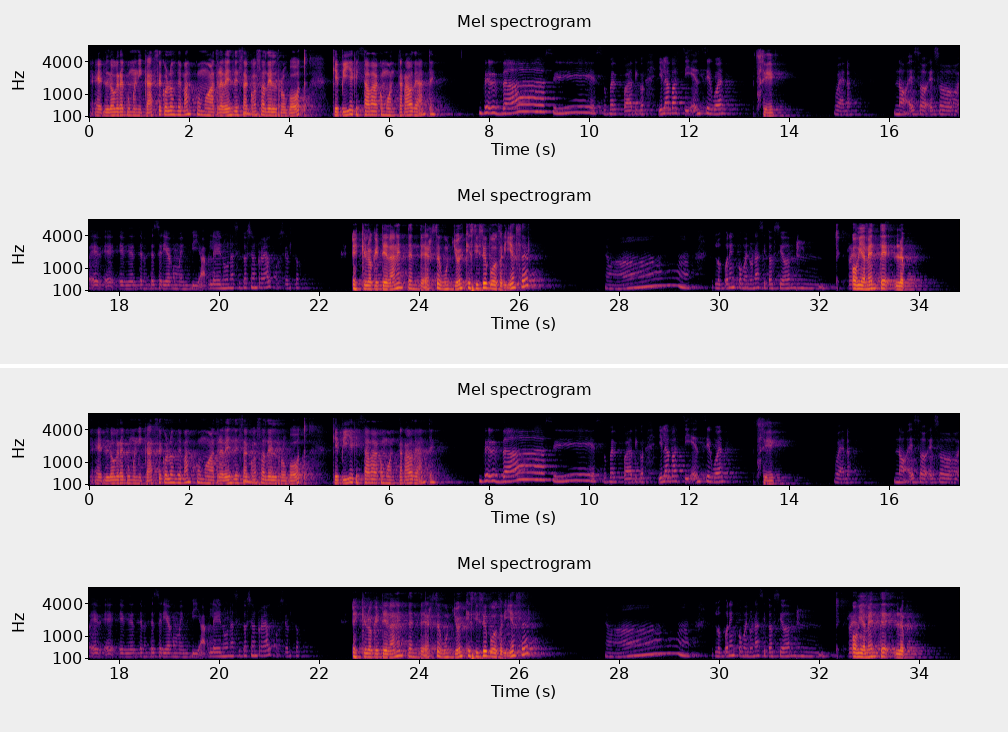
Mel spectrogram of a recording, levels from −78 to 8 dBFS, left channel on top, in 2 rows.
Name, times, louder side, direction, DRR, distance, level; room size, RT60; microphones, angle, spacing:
voice 1, 0.0-6.9 13.3-13.7 22.7-26.2 32.7-33.7, left 2 dB, 40° left, 8 dB, 0.9 m, -23 dB
voice 2, 7.8-12.7 14.9-15.2 16.1-21.4 27.7-32.1 32.6-33.3, left 1 dB, 5° left, 5 dB, 1.4 m, -36 dB
25.0 x 21.0 x 6.2 m, 0.99 s
head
